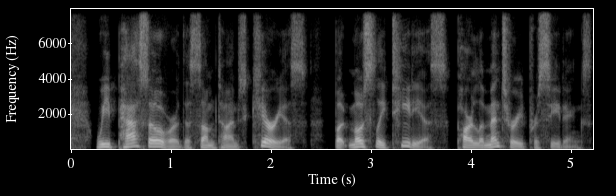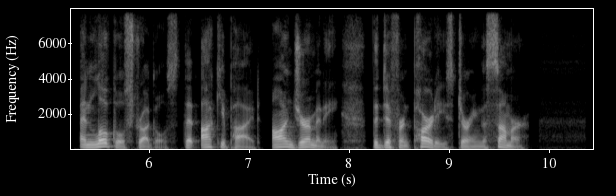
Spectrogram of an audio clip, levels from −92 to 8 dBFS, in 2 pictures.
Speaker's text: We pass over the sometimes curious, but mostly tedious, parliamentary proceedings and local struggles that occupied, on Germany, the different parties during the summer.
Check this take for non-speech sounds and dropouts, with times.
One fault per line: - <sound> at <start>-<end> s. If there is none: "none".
none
